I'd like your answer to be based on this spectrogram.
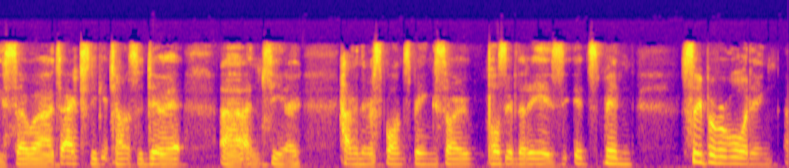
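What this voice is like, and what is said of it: Worn-out, tired-sounding voice. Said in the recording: “You can tell from my voice, I've been a bit worn out.”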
